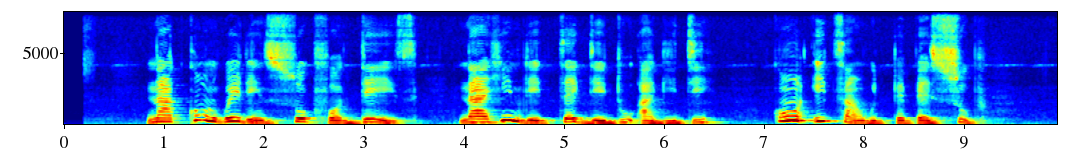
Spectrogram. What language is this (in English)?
Nigerian Pidgin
